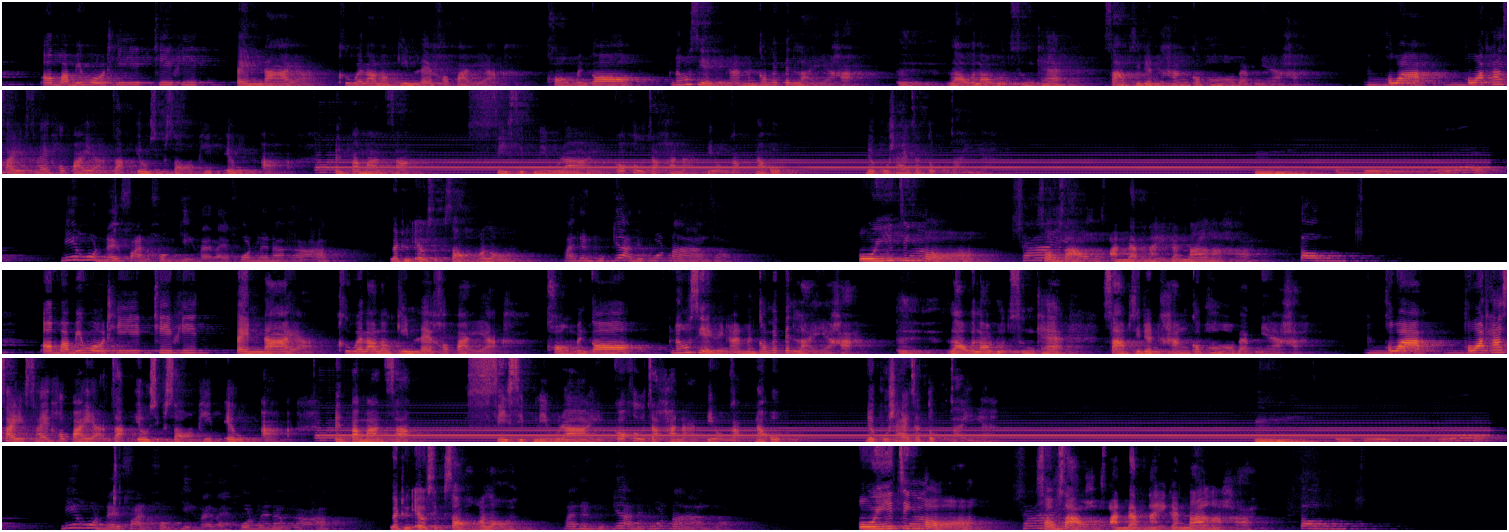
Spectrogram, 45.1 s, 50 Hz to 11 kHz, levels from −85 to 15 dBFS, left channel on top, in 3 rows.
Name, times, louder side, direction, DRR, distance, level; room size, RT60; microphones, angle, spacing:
voice 1, 0.4-2.0 2.4-5.1 5.5-6.3 6.7-8.6 8.9-10.8 11.1-13.1 13.8-14.2 14.6-19.2 19.7-22.9 23.7-25.0 27.6-28.2 34.0-35.3 38.7-39.9 40.5-42.6, right 3 dB, 65° right, 9 dB, 1.6 m, -32 dB
voice 2, 13.6-14.2 14.4-14.8 28.4-29.9 30.7-33.4 35.7-37.4 40.2-41.0 43.1-43.7, left 1 dB, 30° left, 6 dB, 2.4 m, -40 dB
Wind instrument woodwind instrument, 18.2-30.0, right 2 dB, 10° right, 0.8 m, -37 dB
22.0 x 19.0 x 9.4 m, 1.1 s
head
